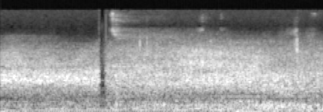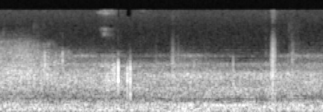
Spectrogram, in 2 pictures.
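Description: A steady rushing noise with no distinct events, its hiss thinning about four seconds in, and a single sharp click about a second in.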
